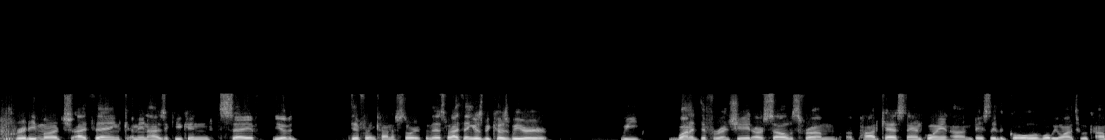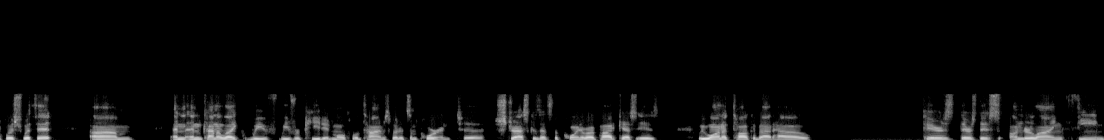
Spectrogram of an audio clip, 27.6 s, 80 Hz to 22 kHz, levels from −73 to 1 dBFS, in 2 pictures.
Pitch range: 100-115 Hz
